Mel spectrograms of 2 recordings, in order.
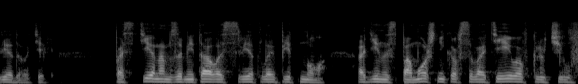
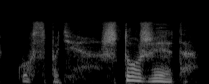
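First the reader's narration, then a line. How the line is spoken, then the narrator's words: Whisper. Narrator (Russian): прошептала Алла Леонидовна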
